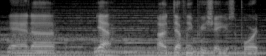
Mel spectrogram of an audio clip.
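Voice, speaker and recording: With music in the background, a fairly low male voice keeps fairly even intonation. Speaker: war veteran. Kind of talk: casual talk to camera.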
